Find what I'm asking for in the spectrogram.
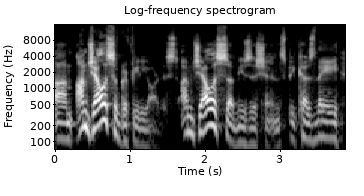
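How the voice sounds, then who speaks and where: A man with a Midwestern American accent speaks at medium pitch in a very clean recording with a silent background. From US Midwest (Cincinnati, Ohio). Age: 40s. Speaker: video game design director. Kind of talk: casual interview.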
